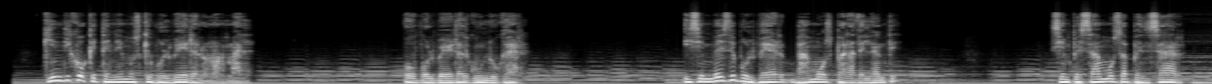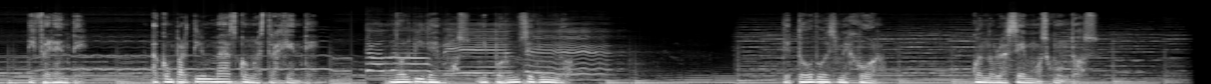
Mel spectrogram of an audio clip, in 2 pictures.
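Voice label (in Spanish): inspirador motivacional, espanol argentina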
